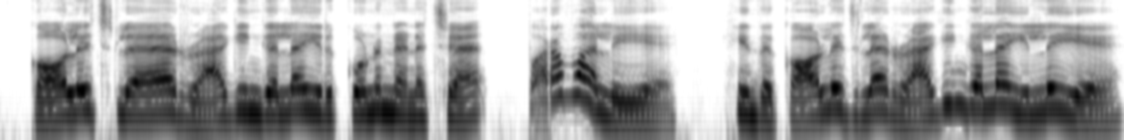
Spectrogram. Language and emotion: Tamil, happy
